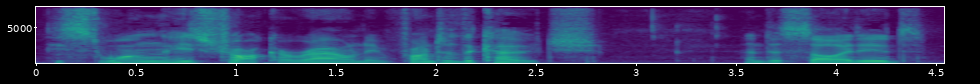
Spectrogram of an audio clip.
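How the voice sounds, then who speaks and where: A man's voice: medium pitch, slow pace, a bit bright. A man co-hosting a podcast, narrating an improvised comic story and bantering casually.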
